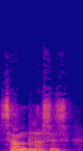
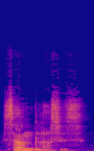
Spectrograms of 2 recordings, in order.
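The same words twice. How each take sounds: The two takes are said the same way.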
